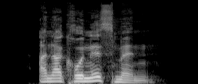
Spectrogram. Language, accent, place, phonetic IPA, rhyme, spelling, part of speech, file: German, Germany, Berlin, [anakʁoˈnɪsmən], -ɪsmən, Anachronismen, noun, De-Anachronismen.ogg
- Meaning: plural of Anachronismus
